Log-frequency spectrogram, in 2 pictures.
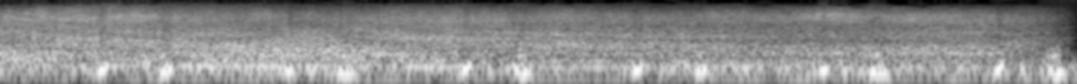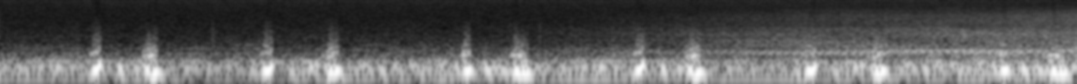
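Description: A loud hiss over a low throbbing hum. About five seconds in, the hiss cuts off suddenly, leaving a run of low thumps at about three a second.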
